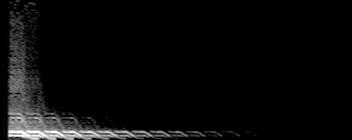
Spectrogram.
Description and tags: space bloop
An echoing abstract bloop. An attempt at making an "Astroboy"-style effect.
echo, bloop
